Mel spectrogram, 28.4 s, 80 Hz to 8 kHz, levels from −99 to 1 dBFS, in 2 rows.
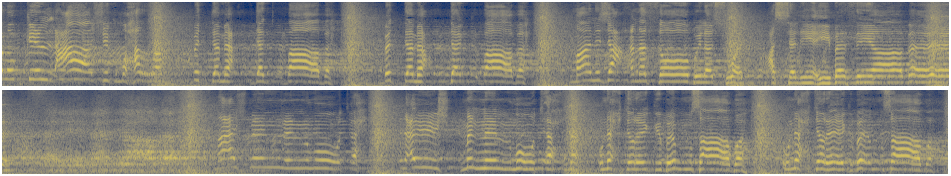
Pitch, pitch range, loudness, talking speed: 245 Hz, 215-280 Hz, -18 LUFS, 65 wpm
